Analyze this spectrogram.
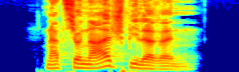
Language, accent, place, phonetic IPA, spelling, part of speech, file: German, Germany, Berlin, [nat͡si̯oˈnaːlˌʃpiːləʁɪn], Nationalspielerin, noun, De-Nationalspielerin.ogg
- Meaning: female national player (female member of a national sports team)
